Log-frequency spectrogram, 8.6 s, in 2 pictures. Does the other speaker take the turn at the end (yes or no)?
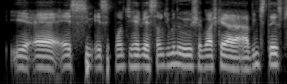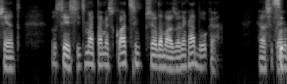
yes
